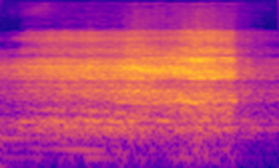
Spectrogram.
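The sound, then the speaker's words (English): Tires squeal as a car swings through a sharp turn into a driveway, a sustained, bright screech that builds in loudness and then cuts off abruptly near the end. “Okay, Kathy, okay. Oh, please. The sharp turn into this driveway.”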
